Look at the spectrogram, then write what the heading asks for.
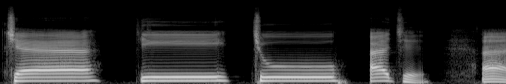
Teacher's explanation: aje ah jadi kalau teman-teman dengarkan dia dia baik-baik tadi itu keluar seperti ada percikan-percikan nafas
